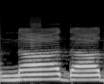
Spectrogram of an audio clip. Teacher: یہاں پہ ہماری غلطی ہوتی ہے، اذ نداہ، نداہ نہیں پڑھنا، نادا دونوں کو برابر پہ کھینچنا ہے، کیونکہ یہاں پہ حروف مد ہے اور یہاں پہ کھڑی زبر کی حرکت، اور یہاں پہ آواز آتی ہے او، او نہیں ہے یہ لفظ، یہ ہا ہے تو ہو کی آواز آئے گی۔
